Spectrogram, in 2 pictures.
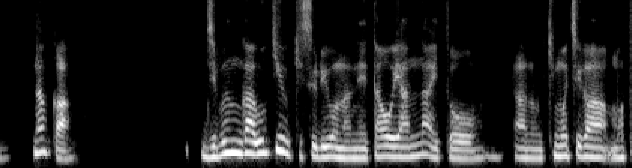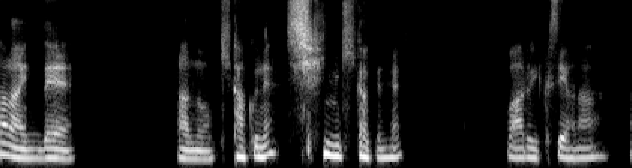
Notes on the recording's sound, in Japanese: ２０２３年１月２５日に開催した ZOOMライブの模様です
